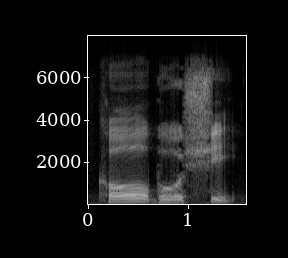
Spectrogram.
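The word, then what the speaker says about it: 拳: The kunyomi, or Japanese origin pronunciation, is as follows: kobushi. Ko, now the middle character is fu, but with the voicing it becomes bu.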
